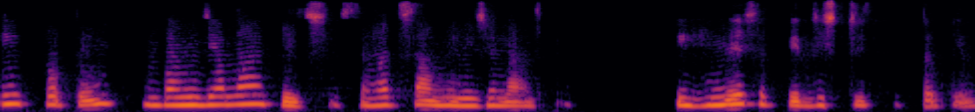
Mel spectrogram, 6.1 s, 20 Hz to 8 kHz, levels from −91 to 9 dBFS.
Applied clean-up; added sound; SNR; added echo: neural mask model DeepFilterNet 3.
